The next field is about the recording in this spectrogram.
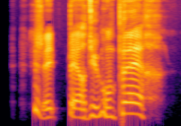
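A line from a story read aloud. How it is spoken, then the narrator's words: Sobbing. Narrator (French): dit-il en sanglotant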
